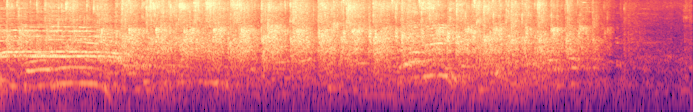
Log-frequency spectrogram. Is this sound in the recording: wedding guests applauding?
yes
